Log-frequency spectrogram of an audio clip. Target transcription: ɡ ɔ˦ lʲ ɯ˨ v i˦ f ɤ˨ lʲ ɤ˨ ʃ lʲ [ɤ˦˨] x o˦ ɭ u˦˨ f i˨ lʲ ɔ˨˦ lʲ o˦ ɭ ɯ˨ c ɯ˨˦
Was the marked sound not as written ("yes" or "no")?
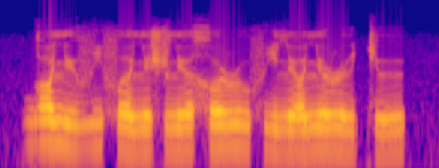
yes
